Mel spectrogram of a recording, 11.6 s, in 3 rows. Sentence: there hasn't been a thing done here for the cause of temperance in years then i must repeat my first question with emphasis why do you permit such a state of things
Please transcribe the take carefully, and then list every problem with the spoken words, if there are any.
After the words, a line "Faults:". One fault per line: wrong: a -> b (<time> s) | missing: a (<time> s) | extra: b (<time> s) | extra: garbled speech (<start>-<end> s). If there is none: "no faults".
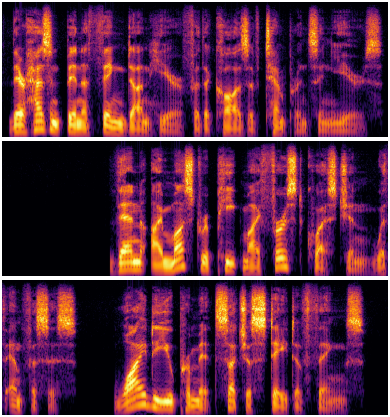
there hasn't been a thing done here for the cause of temperance in years then i must repeat my first question with emphasis why do you permit such a state of things
Faults:
no faults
